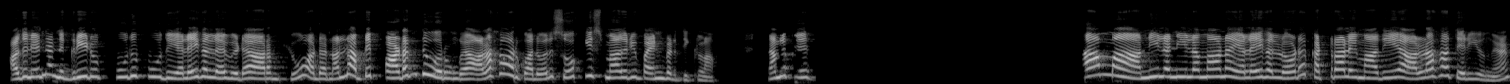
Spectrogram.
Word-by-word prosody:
அதிலிருந்து 355 Hz, -, +1 dB
அந்த 320 Hz, -, 0 dB
கிரீடம் 350 Hz, 0 st, +2 dB
புது, 345 Hz, +4 st, -3 dB
புது 345 Hz, -5 st, -4 dB
இலைகள 310 Hz, +1 st, +3 dB
விட 260 Hz, 0 st, -2 dB, 0.2 s
ஆரம்பிக்கும், 260 Hz, -, -5 dB
அத 260 Hz, -1 st, -4 dB
நல்லா 340 Hz, -, 0 dB
அப்டியே 395 Hz, +1 st, -1 dB
படர்ந்து 420 Hz, +11 st, +4 dB
வருங்க. 275 Hz, -4 st, -3 dB, 0.2 s
அழகா 480 Hz, -, -1 dB
இருக்கும். 260 Hz, -9 st, -3 dB
அத 240 Hz, -, -6 dB
வந்து 360 Hz, +4 st, -8 dB
சோக்கீஸ் 370 Hz, +4 st, -5 dB
மாதிரியும் 315 Hz, -1 st, -1 dB
பயன்படுத்திக்கலாம். 215 Hz, -10 st, -4 dB, 0.6 s
நமக்கு 335 Hz, +2 st, -2 dB, 2.9 s
ஆமா! 445 Hz, -2 st, +3 dB, 0.3 s
நீள 365 Hz, +3 st, +1 dB
நீளமான 355 Hz, +1 st, +1 dB, 0.2 s
எலைகளோட 310 Hz, -1 st, 0 dB, 0.2 s
கற்றாழை 345 Hz, +3 st, +1 dB
மாதிரியே 290 Hz, +3 st, +1 dB
அழகா 350 Hz, +9 st, 0 dB
தெரியுங்க. 240 Hz, -7 st, -6 dB
325 Hz, 115 wpm, -22 LUFS, 275-360 Hz, 2.9 s, படர்ந்து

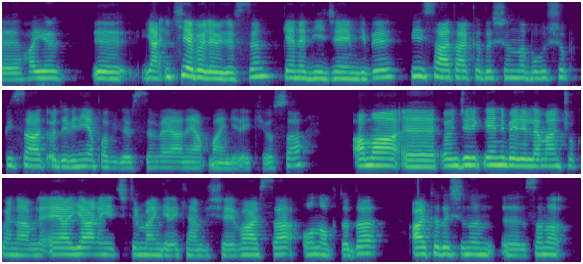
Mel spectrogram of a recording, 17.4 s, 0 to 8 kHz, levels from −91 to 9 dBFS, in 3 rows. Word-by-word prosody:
ııı, -, -, -7 dB
hayır, 195 Hz, +2 st, 0 dB, 0.3 s
ııı, 190 Hz, -2 st, +2 dB
ya, 200 Hz, -1 st, +4 dB
2’ye 240 Hz, +2 st, +6 dB
bölebilirsin 195 Hz, +5 st, +2 dB
gene 200 Hz, -2 st, +1 dB
diyeceğim 185 Hz, -1 st, 0 dB
gibi 220 Hz, +6 st, -2 dB
1 250 Hz, -1 st, +3 dB
saat 225 Hz, -3 st, +3 dB
arkadaşınla 205 Hz, -1 st, -3 dB
buluşup 210 Hz, +2 st, -8 dB
1 220 Hz, -, -4 dB
saat 200 Hz, -1 st, +1 dB
ödevini 185 Hz, +1 st, -3 dB
yapabilirsin 160 Hz, -3 st, -6 dB
veya 165 Hz, -1 st, -3 dB
ne 160 Hz, -, -7 dB
yapman 150 Hz, -1 st, -4 dB
gerekiyorsa. 155 Hz, +11 st, -8 dB, 0.4 s
Ama, 215 Hz, 0 st, +6 dB
ııı, 185 Hz, 0 st, +2 dB
önceliklerini 225 Hz, +2 st, +3 dB
belirlemen 200 Hz, -1 st, +3 dB
çok 195 Hz, -1 st, -13 dB
önemli. 175 Hz, -2 st, -3 dB
Eğer 190 Hz, +2 st, +3 dB
yarına 195 Hz, 0 st, +2 dB
yetiştirmen 180 Hz, 0 st, -3 dB
gereken 165 Hz, -1 st, -5 dB
bir -, -, -15 dB
şey 165 Hz, +1 st, -6 dB
varsa 185 Hz, +2 st, 0 dB
o 190 Hz, 0 st, -3 dB
noktada 195 Hz, +4 st, -2 dB, 0.3 s
arkadaşının, 195 Hz, -2 st, +1 dB
ııı, 165 Hz, -1 st, -6 dB
sana, 190 Hz, +1 st, -4 dB
190 Hz, 135 wpm, -20 LUFS, 175-210 Hz, 0.4 s, 2’ye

